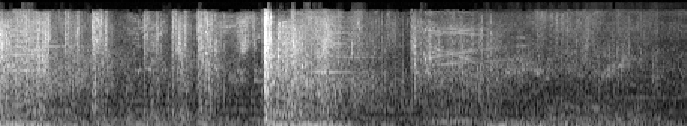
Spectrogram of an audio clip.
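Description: Shotgun fire and clanking combat in the video game The Forever Winter, with a sharp blast standing out against a dense, loud, continuous wash of mechanical noise and gunfire.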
